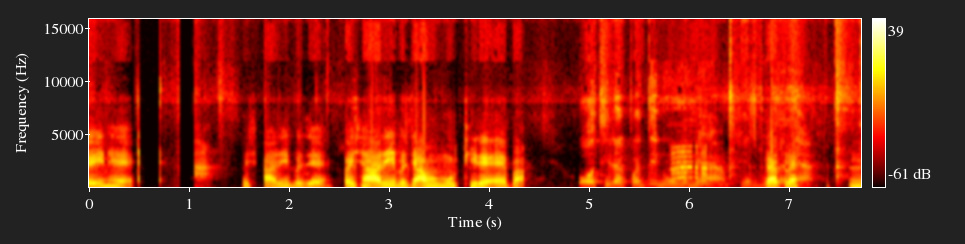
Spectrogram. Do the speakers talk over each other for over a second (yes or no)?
no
